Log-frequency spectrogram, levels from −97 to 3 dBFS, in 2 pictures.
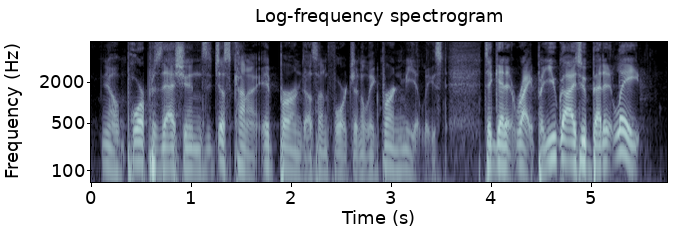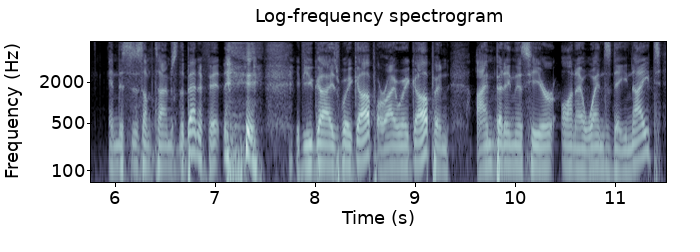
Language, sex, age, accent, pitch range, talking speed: English, male, 30-49, American, 110-150 Hz, 265 wpm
